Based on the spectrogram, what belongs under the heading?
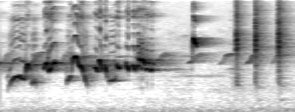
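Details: Fighting song of a white-rumped shama, tail flicking firmly: a dense chattering phrase of quick rich twisting notes for over a second, a high short whistle, then three sharp snapping clicks.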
